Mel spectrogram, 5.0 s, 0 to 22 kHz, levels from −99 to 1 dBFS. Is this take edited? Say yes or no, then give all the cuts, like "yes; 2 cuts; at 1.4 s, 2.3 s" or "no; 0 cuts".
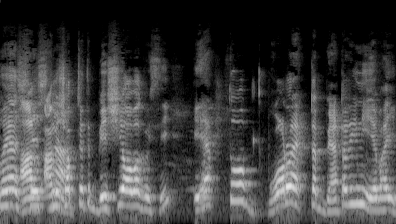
no; 0 cuts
